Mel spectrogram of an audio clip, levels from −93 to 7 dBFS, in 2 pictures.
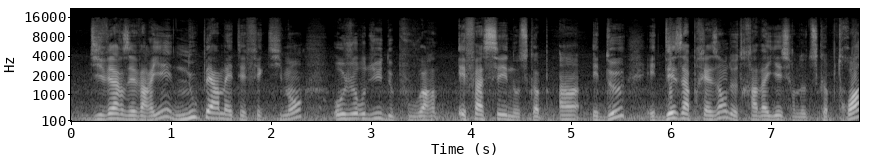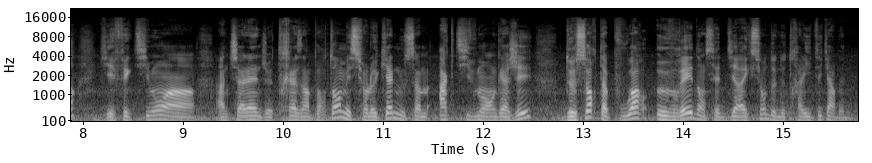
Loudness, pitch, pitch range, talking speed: -28 LUFS, 140 Hz, 125-165 Hz, 195 wpm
